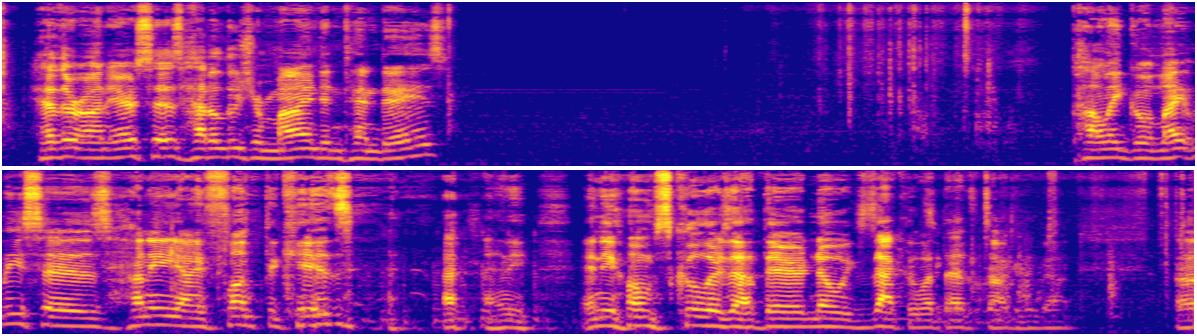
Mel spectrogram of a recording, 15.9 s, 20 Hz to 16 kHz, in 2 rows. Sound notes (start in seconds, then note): 10.2 light laughter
